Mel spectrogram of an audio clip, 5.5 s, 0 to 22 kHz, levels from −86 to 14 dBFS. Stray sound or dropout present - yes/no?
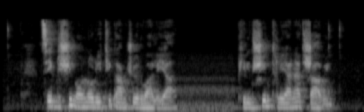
no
